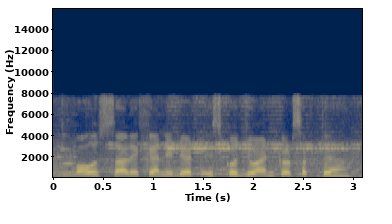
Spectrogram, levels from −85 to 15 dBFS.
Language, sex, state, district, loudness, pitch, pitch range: Hindi, male, Bihar, Patna, -13 LUFS, 190 Hz, 185-195 Hz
